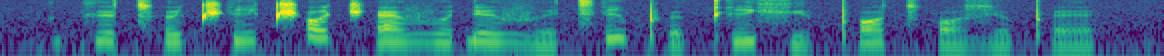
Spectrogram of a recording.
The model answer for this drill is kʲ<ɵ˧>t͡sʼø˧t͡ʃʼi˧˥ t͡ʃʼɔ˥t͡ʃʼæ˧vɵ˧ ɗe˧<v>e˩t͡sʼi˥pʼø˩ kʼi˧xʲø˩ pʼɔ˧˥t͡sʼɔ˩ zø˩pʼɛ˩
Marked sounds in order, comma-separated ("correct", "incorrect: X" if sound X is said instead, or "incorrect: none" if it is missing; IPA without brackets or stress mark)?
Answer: incorrect: ɔ˧, correct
